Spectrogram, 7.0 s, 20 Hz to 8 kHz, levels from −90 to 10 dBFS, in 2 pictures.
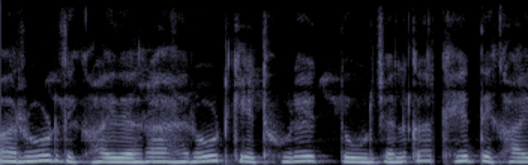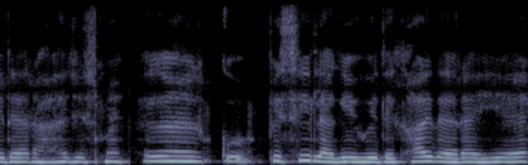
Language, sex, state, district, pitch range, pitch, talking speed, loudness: Hindi, female, Bihar, Begusarai, 200-230 Hz, 210 Hz, 195 wpm, -32 LUFS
